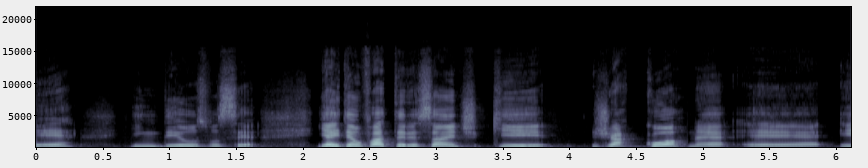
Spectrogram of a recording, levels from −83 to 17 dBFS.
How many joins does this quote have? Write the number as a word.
one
